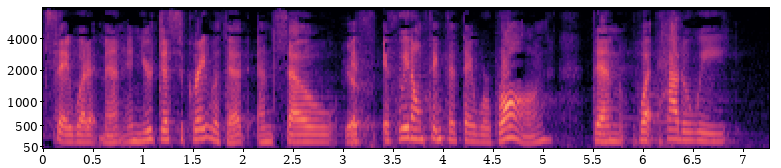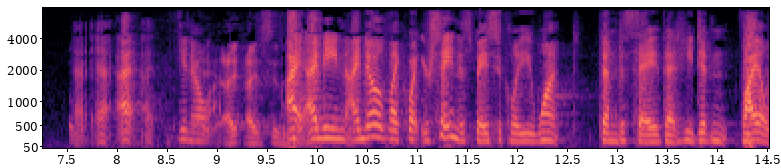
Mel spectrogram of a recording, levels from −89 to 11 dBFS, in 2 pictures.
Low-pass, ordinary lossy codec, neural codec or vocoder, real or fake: 7.2 kHz; AAC, 32 kbps; none; real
